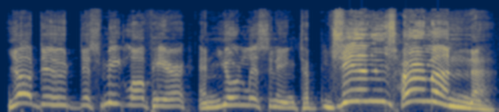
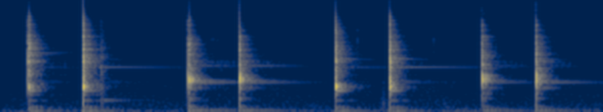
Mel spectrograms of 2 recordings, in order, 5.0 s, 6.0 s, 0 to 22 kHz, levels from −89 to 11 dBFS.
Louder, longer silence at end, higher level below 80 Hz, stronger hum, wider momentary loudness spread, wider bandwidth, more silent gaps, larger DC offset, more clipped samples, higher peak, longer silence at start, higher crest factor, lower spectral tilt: first, -15 LUFS vs -22 LUFS; second, 0.05 s vs 0.65 s; about the same, -58 dBFS vs -60 dBFS; neither; about the same, 13 LU vs 11 LU; about the same, 16 kHz vs 17.5 kHz; neither; neither; neither; about the same, 0 dBFS vs 0 dBFS; second, 0.1 s vs 0.25 s; second, 16 dB vs 26 dB; first, -2.5 dB/octave vs 1.5 dB/octave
